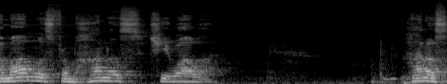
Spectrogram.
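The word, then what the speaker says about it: Janos: was from hanos Chihuahua hanos is spelled with a j j o n s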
